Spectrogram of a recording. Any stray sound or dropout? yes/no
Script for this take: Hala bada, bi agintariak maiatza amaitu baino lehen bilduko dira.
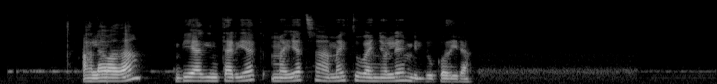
no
